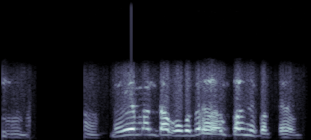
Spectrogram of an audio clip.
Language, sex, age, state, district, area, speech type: Kannada, female, 60+, Karnataka, Uttara Kannada, rural, conversation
